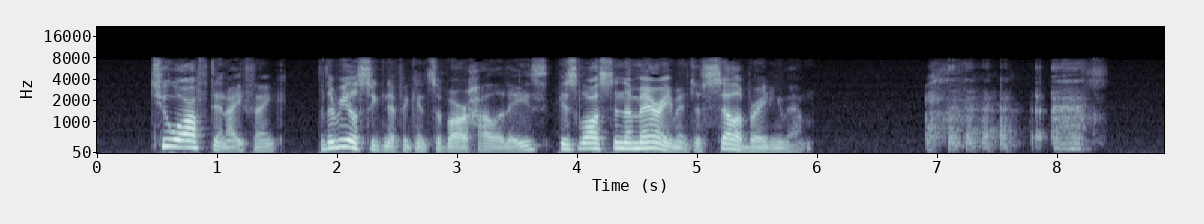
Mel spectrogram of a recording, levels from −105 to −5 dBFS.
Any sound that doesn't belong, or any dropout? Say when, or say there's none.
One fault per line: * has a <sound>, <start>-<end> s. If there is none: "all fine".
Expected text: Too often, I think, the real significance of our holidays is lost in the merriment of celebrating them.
* has a laugh, 6.9-8.4 s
